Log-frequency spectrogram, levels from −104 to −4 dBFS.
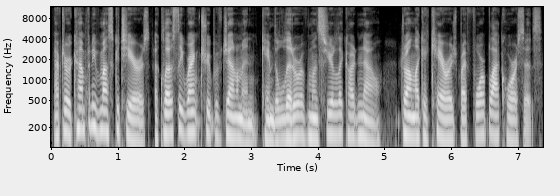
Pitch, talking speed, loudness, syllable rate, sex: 145 Hz, 210 wpm, -20 LUFS, 6.2 syllables/s, female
